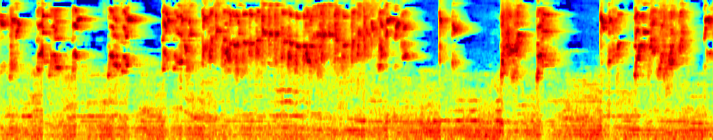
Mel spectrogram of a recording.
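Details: Pet lovebird singing busily at home: dense, shrill chattering bursts of squeaks and twitters, some over a second long and others short, separated by brief pauses.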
